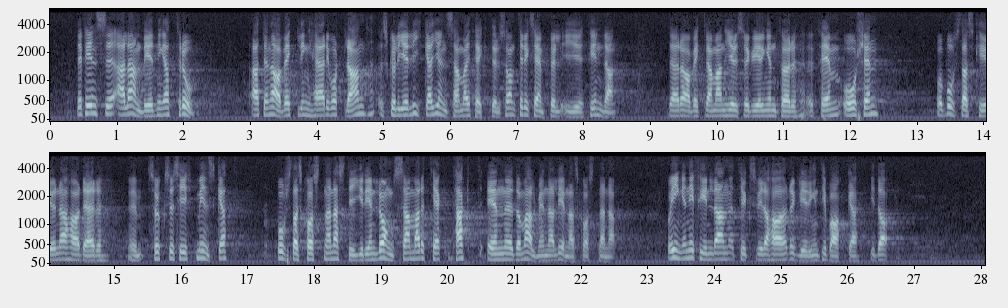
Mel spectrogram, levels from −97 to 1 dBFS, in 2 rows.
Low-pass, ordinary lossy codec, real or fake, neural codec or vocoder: 5.4 kHz; none; real; none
